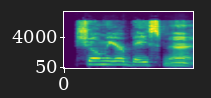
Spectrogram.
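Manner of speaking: imitated stern, angry voice. Speaker retells a police officer's words to a woman, retelling an angry, stern order. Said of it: "being angry and very stern".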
